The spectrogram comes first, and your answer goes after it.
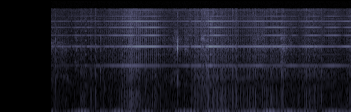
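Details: Rode VideoMic GO microphone recording through various cables: a thin, steady high-pitched buzz hangs under the room noise the whole time, present with every cable tried; electrical interference on the mic signal.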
